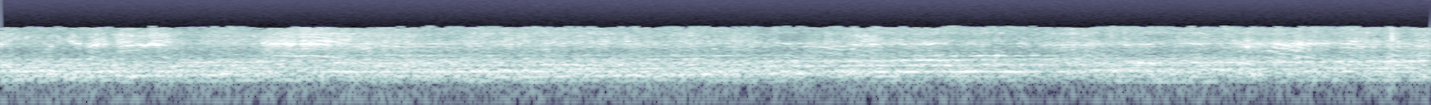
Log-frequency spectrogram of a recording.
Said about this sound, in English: Look, here comes our train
